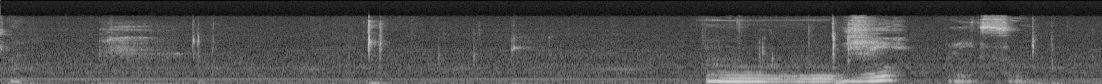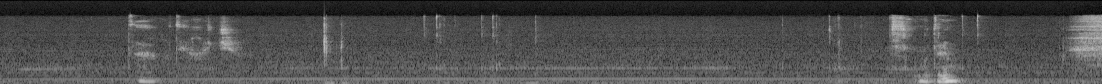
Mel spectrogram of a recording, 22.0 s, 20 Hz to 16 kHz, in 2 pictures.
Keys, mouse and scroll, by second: 0.0 click, 2.3 s, 8.7 g, 16.2 click, 16.7-19.7 middle drag.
